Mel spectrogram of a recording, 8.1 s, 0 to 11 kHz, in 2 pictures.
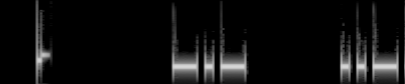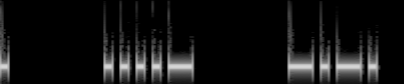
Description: Morse code, heard as a keyed tone, about 15 wpm, spaced as for 7 wpm, 700 Hz. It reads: KF4C
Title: USA Call Signs - 4x Character Spacing - 15wpm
